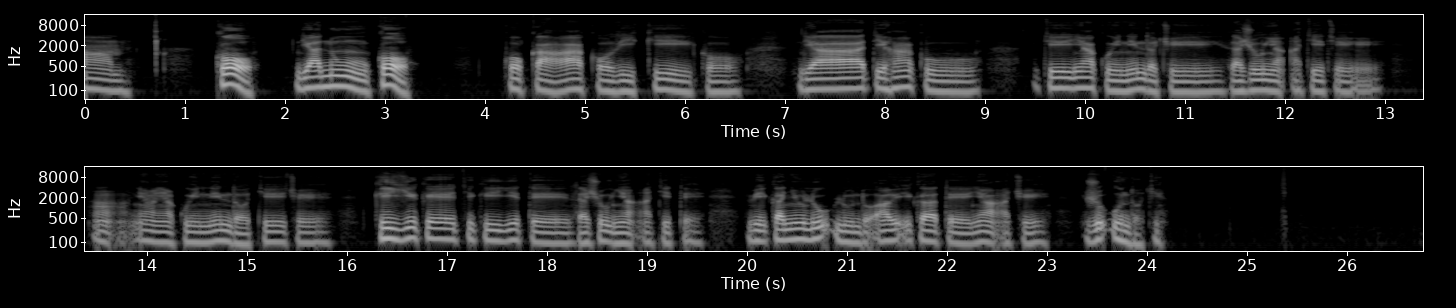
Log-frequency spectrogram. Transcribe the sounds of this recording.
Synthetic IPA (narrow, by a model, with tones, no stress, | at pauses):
a˧ | ko˦˨ | nd̪ja˧nũː˦˨ko˦˨ | ko˧˨ka˨˦kʰo˧˨ði˧kʰi˦kʰo˨ | nd̪ja˧t̪i˧ɦã˦kuː˧˨ | t̪i˦ɲã˦kʷi˧nĩ˦nd̪o˧t͡ʃi˧ða˧ʒu˦ʔɲã̰˧ʔã̰˧t̪i˧t͡ʃḭ˧ | hã̰˦˧ɲã˦˧ɲã˧kʷi˧nĩ˦nd̪o˨t̪ʲi˦t͡ʃi˧ | ki˦ji˦ke˦t̪ʲi˦ki˧ji˦t̪e˧ða˧ʒu˦˧ɲã̰˧ʔã̰˧t̪ʲi˧t̪e˧ | βi˧ka˦ɲũ˦lu˦ʔlu˧nd̪o˨a˦βi˦ʔi˧ka˦t̪e˨ɲã˦ʔa̰˧t͡ʃi˧ | ʒu˦ʔu˦nd̪o˨t̪ʲi˧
